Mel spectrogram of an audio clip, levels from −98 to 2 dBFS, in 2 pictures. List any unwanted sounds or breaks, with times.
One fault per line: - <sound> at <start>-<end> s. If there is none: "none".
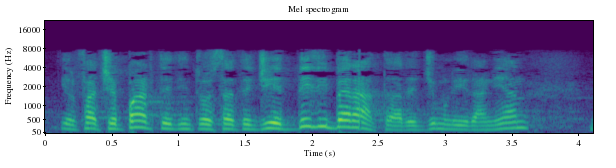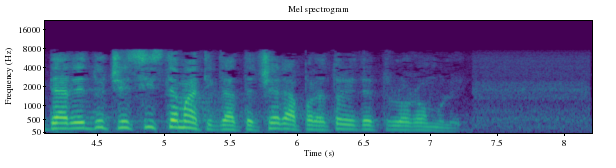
none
